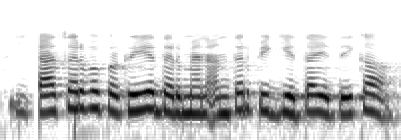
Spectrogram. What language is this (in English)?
Marathi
